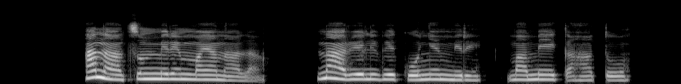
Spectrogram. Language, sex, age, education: Igbo, female, 15-29, tertiary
